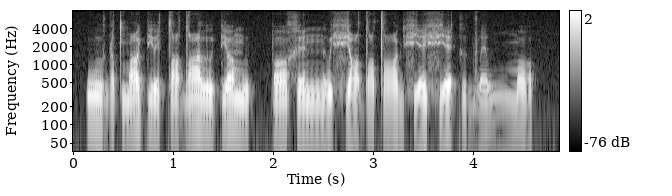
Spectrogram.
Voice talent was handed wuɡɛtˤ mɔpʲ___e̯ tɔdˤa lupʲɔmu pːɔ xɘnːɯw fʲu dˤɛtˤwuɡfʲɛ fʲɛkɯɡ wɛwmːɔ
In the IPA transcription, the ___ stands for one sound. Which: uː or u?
u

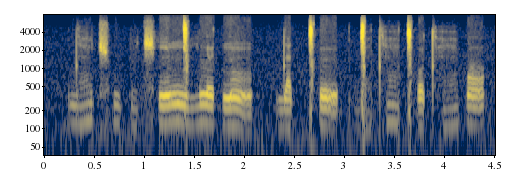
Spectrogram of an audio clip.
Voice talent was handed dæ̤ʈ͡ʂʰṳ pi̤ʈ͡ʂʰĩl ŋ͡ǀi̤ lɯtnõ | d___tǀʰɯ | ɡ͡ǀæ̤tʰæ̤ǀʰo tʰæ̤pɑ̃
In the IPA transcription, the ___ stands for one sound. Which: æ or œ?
æ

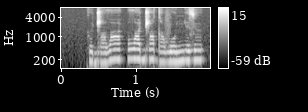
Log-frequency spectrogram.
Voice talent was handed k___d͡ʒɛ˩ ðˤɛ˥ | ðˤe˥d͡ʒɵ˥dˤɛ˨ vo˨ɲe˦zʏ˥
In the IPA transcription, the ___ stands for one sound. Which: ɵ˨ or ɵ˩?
ɵ˩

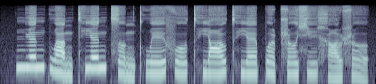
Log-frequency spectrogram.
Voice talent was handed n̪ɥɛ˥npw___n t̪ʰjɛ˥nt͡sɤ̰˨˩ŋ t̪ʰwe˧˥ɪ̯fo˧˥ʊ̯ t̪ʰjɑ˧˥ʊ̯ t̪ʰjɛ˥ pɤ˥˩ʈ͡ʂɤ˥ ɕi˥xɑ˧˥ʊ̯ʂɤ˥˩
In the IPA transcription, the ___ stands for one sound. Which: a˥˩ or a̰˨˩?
a̰˨˩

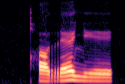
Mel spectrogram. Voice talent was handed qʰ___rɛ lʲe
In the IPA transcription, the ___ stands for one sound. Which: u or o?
o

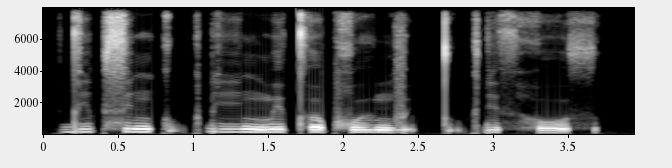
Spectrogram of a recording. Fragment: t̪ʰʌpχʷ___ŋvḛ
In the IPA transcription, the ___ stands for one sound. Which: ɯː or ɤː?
ɯː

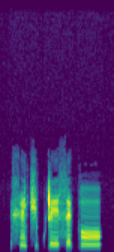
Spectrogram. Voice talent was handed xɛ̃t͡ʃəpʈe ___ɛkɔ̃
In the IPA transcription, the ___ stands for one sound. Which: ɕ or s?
s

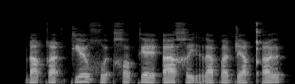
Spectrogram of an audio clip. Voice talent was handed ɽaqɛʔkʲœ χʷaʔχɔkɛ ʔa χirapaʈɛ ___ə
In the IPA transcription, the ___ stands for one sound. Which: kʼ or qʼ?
qʼ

